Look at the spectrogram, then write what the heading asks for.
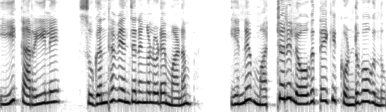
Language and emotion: Malayalam, happy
